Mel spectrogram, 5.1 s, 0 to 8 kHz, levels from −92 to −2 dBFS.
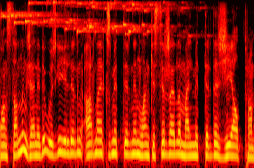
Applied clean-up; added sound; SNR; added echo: none; Chime; 10 dB; none.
